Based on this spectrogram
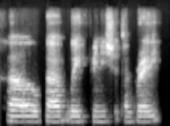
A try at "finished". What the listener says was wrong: Very good. Finished. T at the end, no? Finished.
